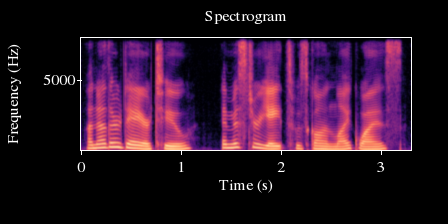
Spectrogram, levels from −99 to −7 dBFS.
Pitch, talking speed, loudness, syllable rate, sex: 215 Hz, 180 wpm, -16 LUFS, 5.6 syllables/s, female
